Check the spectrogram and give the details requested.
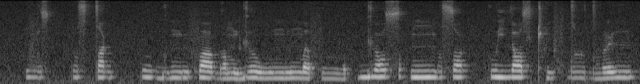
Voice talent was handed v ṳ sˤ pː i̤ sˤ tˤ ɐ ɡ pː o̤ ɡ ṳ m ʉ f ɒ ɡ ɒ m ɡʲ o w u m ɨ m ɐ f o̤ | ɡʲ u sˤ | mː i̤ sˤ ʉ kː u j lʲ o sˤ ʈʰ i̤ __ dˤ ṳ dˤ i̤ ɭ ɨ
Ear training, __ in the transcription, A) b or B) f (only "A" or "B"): B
